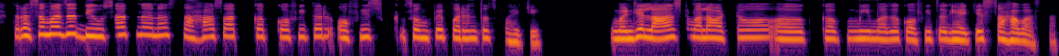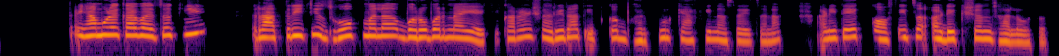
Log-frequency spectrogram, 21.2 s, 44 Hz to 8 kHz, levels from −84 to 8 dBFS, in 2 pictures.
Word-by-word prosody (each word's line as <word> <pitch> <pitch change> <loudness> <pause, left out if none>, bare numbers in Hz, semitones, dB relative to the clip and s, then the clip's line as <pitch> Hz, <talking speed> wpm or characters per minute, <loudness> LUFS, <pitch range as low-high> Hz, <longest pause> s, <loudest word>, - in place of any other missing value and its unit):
तर 270 - -2
असं 300 +3 +3
माझं 345 -2 +4
दिवसातून 300 +4 +1
ना 305 +1 0
6-7 275 -1 -2 0.2
कप 270 -2 -2
कॉफी 260 +1 -4
तर 275 0 -2
ऑफिस 250 +2 -3
क 265 - -15
संपेपर्यंतच 240 -2 0
प्यायचे. 165 -5 -5 0.8
म्हणजे 225 +4 +5
लास्ट 245 +3 +3
मला 245 -1 +2
वाटतं 245 +2 -2
अ, 215 -1 +1 0.2
कप 225 -1 -4
मी 225 0 0
माझं 215 0 0
कॉफीचं 210 +1 -3
घ्यायचे 205 +1 +1
6 205 -3 +2
वाजता. 170 -6 -5 0.8
तर 310 - -4
यामुळे 300 +2 +6
काय 305 -1 +5
व्हायचं 300 0 +3
की 360 +4 +3 0.5
रात्रीची 280 +5 +3
झोप 265 +5 +1
मला 290 0 +3
बरोबर 255 +1 +3
नाही 245 -2 +1
यायची, 175 -2 -3
कारण 230 +4 -2
शरीरात 245 +2 -1
इतकं 240 -2 -4
भरपूर 190 +7 -4
कॅफीन 210 +1 -5
असायचं 175 -2 -5
ना 190 +2 -5 0.4
आणि 225 +2 0
ते 260 +1 +4 0.2
कॉफीचं 250 +4 -1
एडिक्शन 220 +1 +2
झालं 175 -2 -1
होतं, 155 - -7
245 Hz, 140 wpm, -24 LUFS, 215-275 Hz, 0.8 s, यामुळे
